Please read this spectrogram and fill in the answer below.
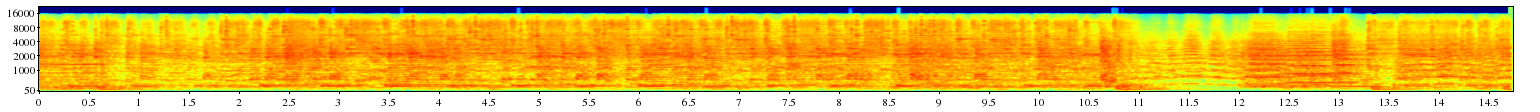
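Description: Latin-style marching brass band playing: brass with percussion keeping a rhythmic beat. It thins briefly about eleven seconds in, then the full band comes back in.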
